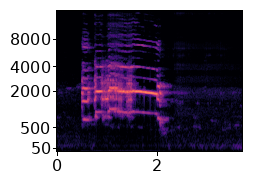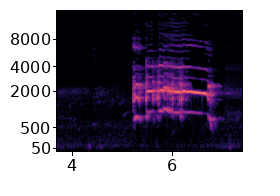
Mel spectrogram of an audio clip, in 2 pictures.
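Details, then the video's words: Country chicken crowing twice, each crow a loud, harsh, drawn-out call lasting about a second and a half, starting with a rough break and ending in a falling tail, with silence in between. "Hen Sound Effect"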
